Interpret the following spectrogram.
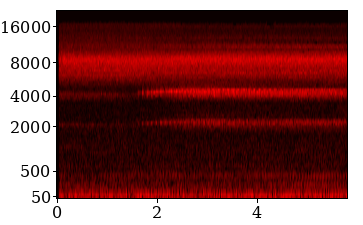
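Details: Evening cicada (higurashi) song recorded on 25 July 2019: steady high shrill insect chorus with stacked ringing tones, finely pulsed, a tone shifting higher partway through, over low rumbling background noise.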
